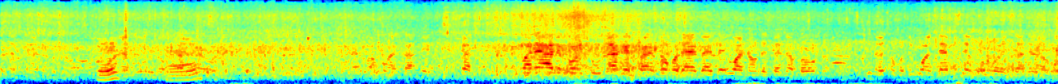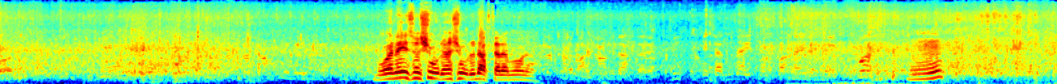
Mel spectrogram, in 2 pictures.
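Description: A man talks loudly nearby, with animation.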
